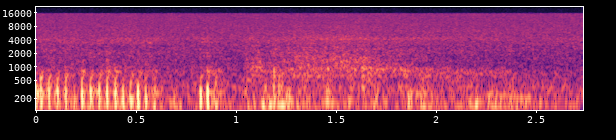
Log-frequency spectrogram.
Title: 2 English bulldogs snoring, with a classic lip ruffle, my virtual bulldog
